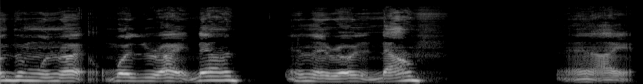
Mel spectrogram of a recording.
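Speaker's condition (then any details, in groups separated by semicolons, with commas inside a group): Cerebral palsy, spastic diplegia, mild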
